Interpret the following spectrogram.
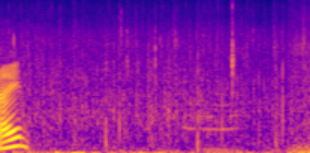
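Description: Heavy rain falling steadily and spattering on wet pavement and surfaces.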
